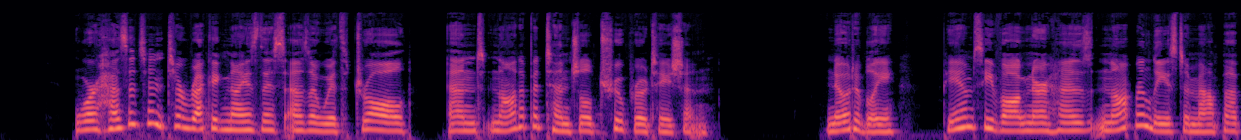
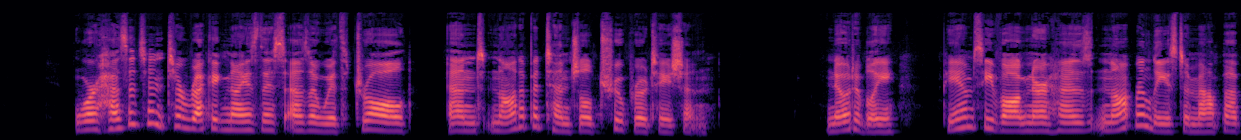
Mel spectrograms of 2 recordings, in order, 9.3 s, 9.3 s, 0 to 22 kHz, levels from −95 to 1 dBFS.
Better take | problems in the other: first | thin; very; fading below 550 Hz

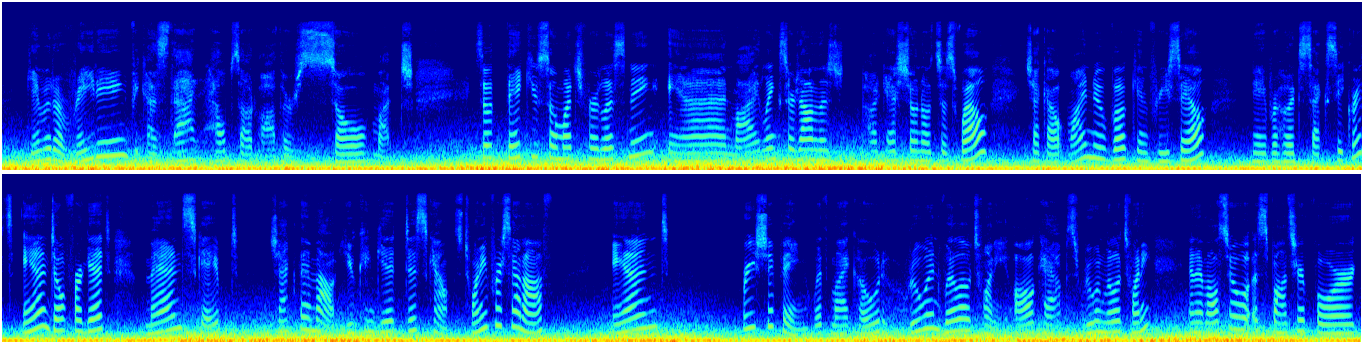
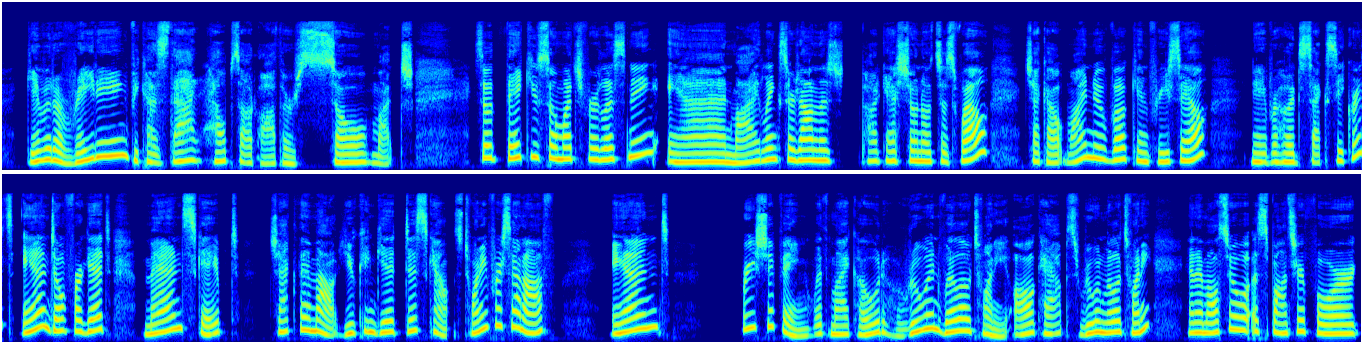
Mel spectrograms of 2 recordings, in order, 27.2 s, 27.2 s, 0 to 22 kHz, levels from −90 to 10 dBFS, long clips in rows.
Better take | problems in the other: second | low rumble; loud; throughout; 2 dB below the speech

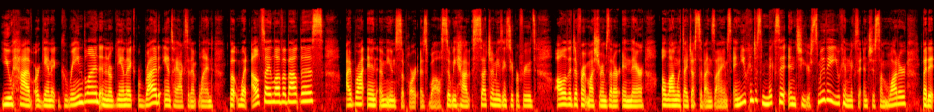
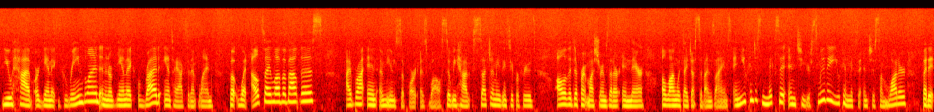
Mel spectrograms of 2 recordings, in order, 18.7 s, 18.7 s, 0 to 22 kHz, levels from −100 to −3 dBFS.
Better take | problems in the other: first | hiss; loud; throughout; 5 dB below the speech

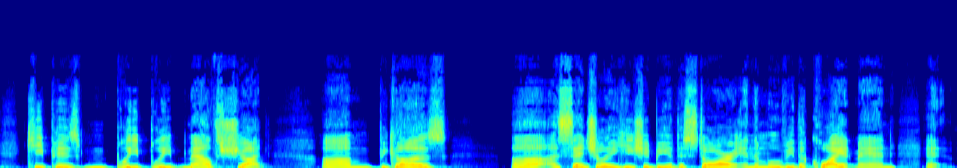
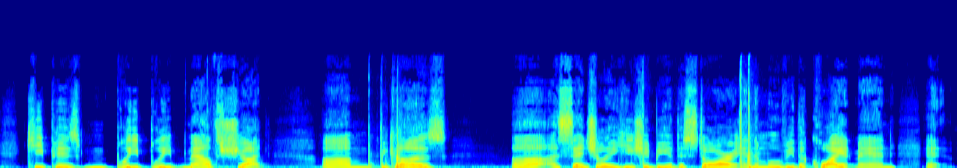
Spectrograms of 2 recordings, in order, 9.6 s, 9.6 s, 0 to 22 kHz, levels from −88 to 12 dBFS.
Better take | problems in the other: first | phone ringing; noticeable; from 3.5 to 7.5 s; peak 5 dB below the speech

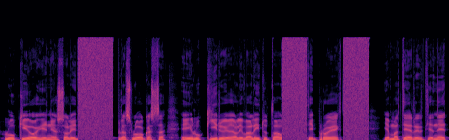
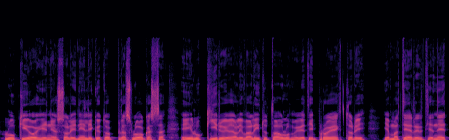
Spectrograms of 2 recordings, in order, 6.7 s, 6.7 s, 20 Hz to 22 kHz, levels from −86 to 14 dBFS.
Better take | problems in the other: second | audio cutting out; filled with static; at 1 s for 0.5 s, at 4 s and at 5 s

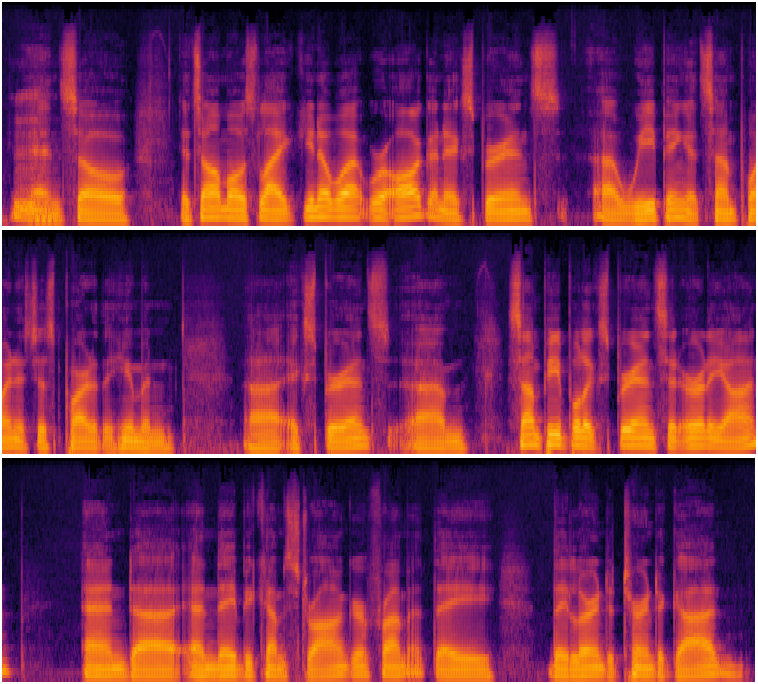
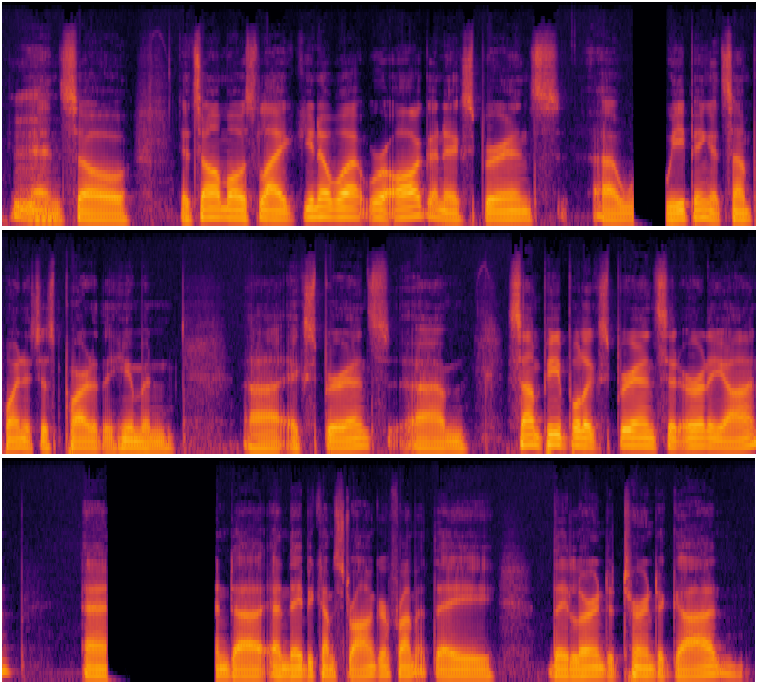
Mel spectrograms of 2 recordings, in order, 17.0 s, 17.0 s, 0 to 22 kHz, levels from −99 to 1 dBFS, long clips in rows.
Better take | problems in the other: first | audio freezing; at 4.5 s and at 12 s for 1 s

